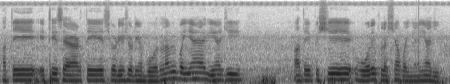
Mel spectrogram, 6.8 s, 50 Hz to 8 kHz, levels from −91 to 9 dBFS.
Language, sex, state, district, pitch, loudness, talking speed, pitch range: Punjabi, male, Punjab, Kapurthala, 145 Hz, -13 LUFS, 170 wpm, 140-155 Hz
